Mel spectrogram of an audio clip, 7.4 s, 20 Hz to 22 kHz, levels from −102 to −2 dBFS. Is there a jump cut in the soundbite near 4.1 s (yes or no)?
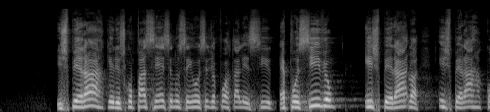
yes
